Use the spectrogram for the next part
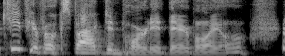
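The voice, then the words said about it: Put-on Irish accent. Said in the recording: “You should have done that in an Irish accent.”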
